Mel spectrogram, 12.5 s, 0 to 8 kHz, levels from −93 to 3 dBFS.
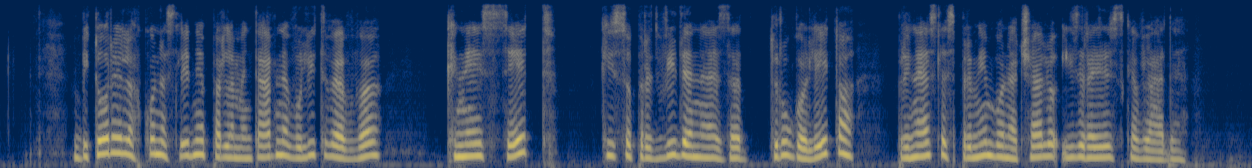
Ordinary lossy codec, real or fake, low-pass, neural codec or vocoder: none; fake; 7.2 kHz; codec, 16 kHz, 8 kbps, FreqCodec, smaller model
